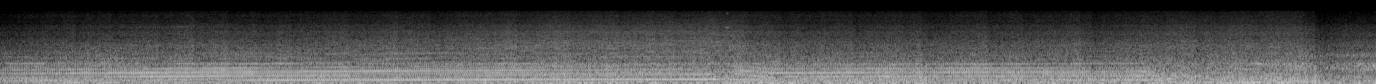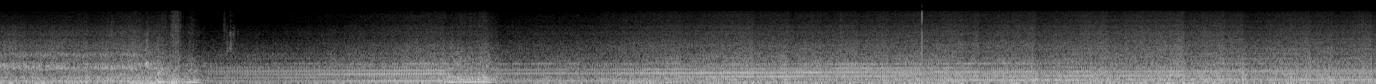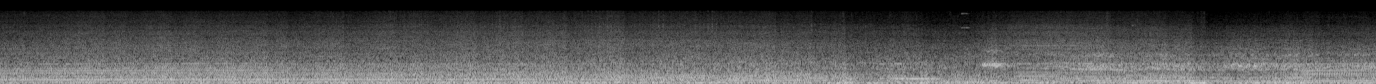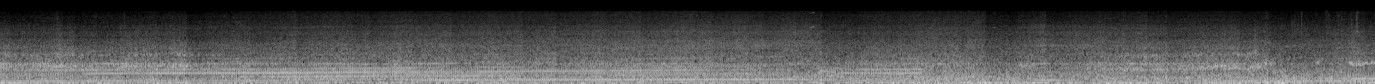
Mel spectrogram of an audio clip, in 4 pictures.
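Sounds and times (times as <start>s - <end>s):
race car engine revving: 0.0s - 55.0s.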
